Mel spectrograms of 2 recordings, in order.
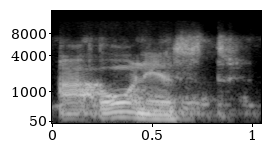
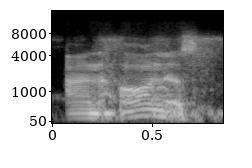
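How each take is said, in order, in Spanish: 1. El artículo es solo una vocal, sin 'n'. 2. El artículo termina en 'n', y se une con 'honest'.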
